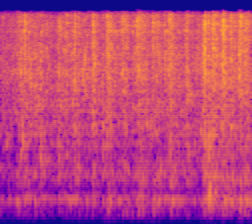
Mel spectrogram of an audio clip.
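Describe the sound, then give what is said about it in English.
Milk is whisked fast in a bowl with beaten egg for a mini birthday cake batter, a steady, busy rattling churn with rapid pulses running throughout and no talk. “Next thing we're going to do is get the milk in. And we'll give that a fast whisk.”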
